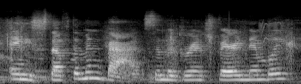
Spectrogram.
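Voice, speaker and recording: In a mid-range voice at normal speed, a woman performs a rhyming children's story with expressive, singsong delivery and dramatic emphasis. There's music in the background and a noticeable room echo.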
